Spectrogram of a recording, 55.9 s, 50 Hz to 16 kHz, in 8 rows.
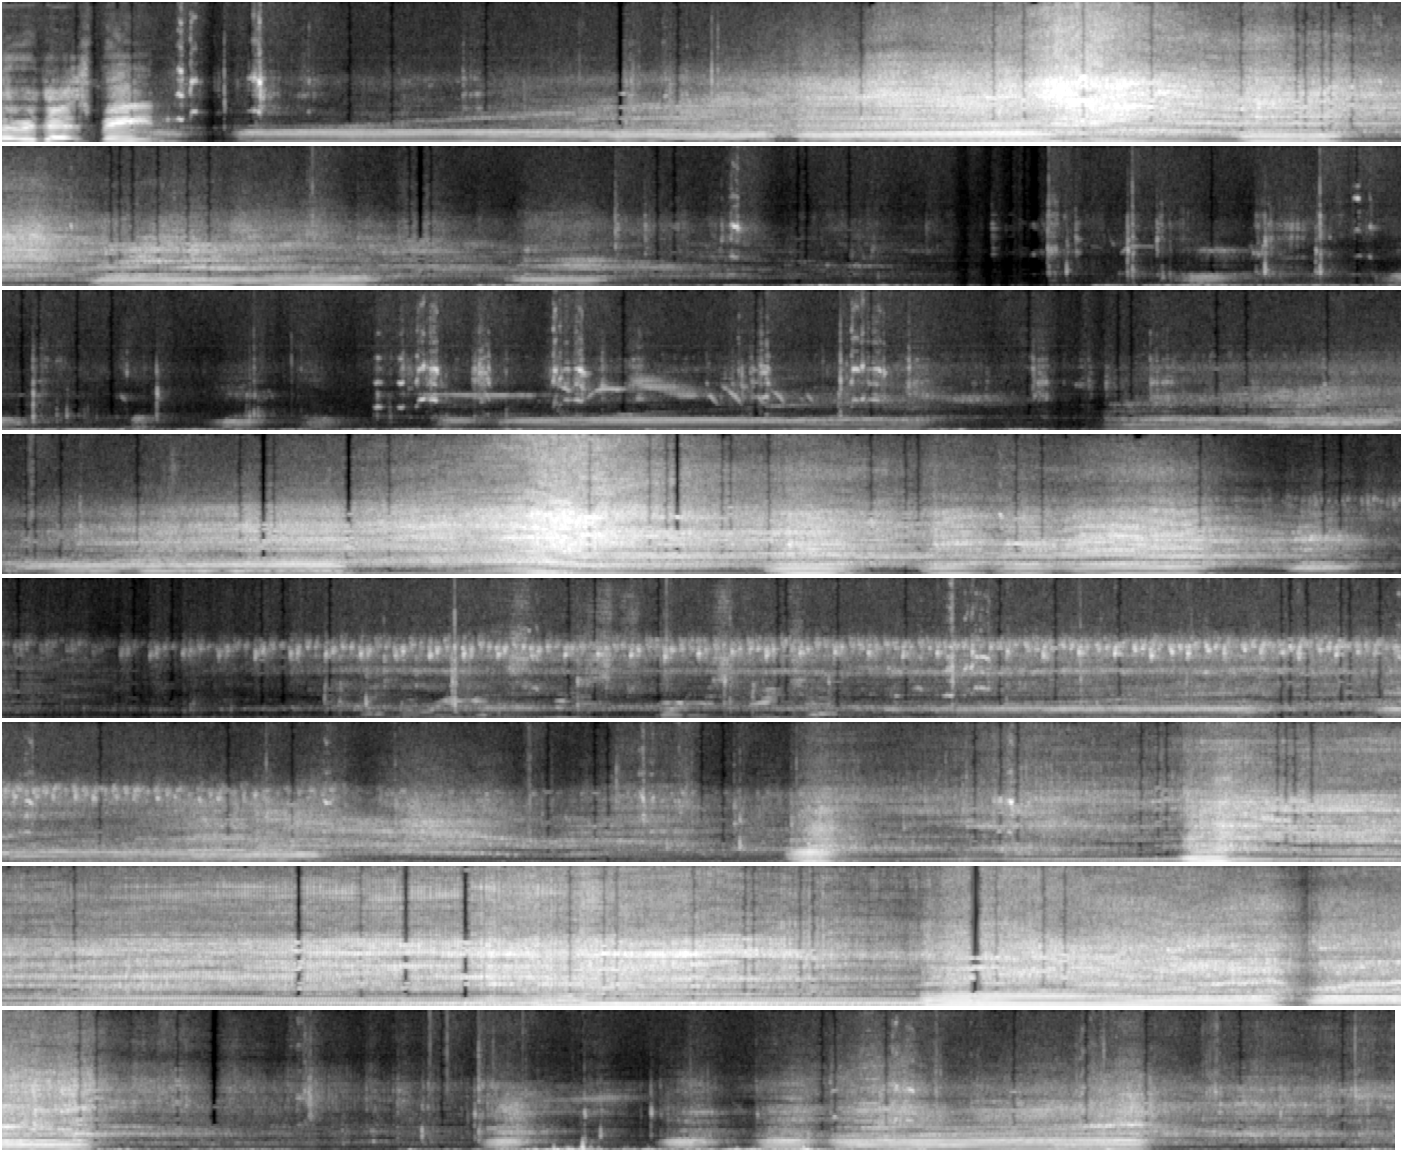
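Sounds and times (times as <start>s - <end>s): two-stroke engine buzzing: 0.0s - 11.8s, 16.2s - 55.9s.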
